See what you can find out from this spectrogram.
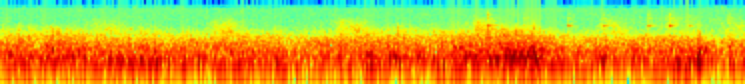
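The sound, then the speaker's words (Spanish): A deep, continuous rumble of thunder rolls through a stormy night as lightning lights up Saruman's troops, loud and sustained, with a faint hiss of rain beneath it and no voices. “El relámpago ilumina las tropas de Saruman.”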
